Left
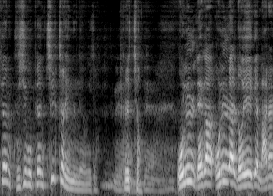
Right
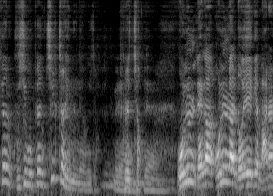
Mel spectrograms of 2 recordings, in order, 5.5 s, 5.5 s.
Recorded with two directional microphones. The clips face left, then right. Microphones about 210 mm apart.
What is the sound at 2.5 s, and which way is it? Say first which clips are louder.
Speech: left 9 dB; 20° left (ahead or behind).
